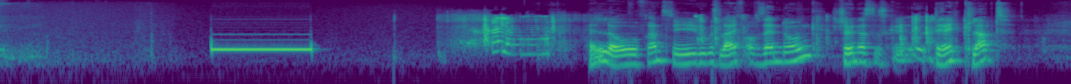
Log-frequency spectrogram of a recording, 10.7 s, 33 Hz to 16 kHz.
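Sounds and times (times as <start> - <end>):
quiet hiss: 0.0 - 10.7
telephone ringback tone: 2.2 - 3.2
speech: 5.9 - 10.2.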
